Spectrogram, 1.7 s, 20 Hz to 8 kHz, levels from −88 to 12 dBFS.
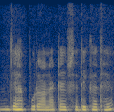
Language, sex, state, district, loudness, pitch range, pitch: Chhattisgarhi, male, Chhattisgarh, Raigarh, -15 LUFS, 200-210 Hz, 205 Hz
